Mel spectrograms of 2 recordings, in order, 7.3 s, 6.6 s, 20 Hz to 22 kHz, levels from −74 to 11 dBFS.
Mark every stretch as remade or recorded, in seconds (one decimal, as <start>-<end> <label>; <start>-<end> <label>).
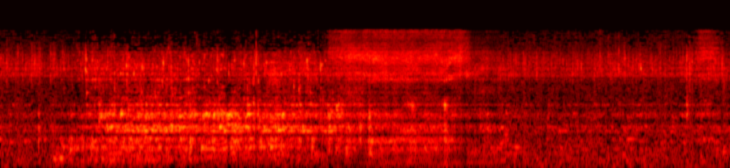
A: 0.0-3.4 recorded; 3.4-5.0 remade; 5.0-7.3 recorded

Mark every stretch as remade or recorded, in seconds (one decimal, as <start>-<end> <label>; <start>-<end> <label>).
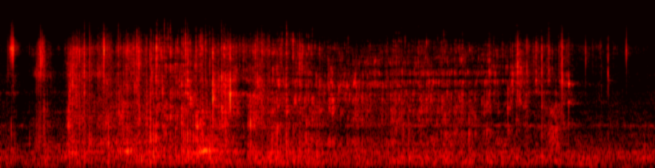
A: 0.0-1.5 remade; 1.5-2.0 recorded; 2.0-2.7 remade; 2.7-5.2 recorded; 5.2-6.6 remade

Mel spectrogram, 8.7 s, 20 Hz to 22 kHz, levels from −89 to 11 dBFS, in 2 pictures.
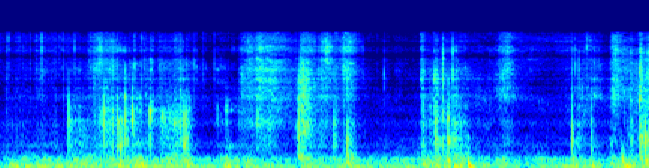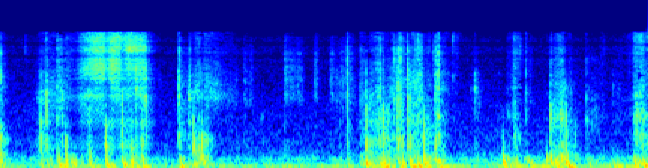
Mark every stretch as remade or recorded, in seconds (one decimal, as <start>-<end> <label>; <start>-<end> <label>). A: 0.0-4.1 remade; 4.1-4.8 recorded; 4.8-5.4 remade; 5.4-8.7 recorded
